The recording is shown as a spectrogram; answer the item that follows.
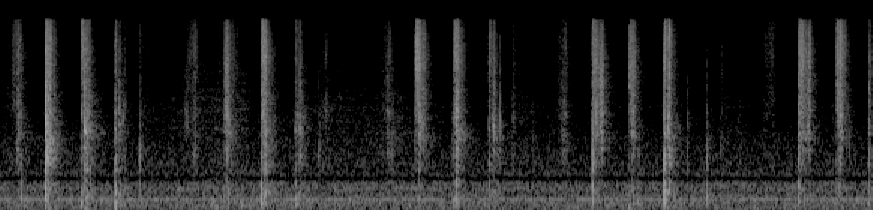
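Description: A deck of tarot cards being shuffled by hand: crisp card snaps at uneven spacing, two or three a second.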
